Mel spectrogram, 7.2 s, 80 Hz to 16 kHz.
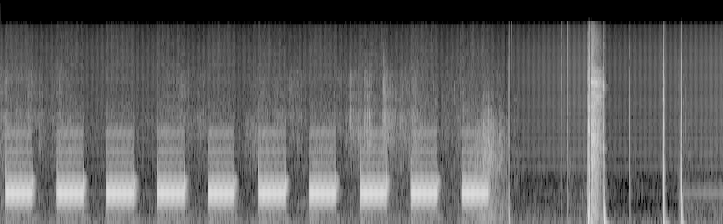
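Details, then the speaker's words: Number one step office with a crossbar 5-type tone plant: fast, even on-off tone bursts about two per second; the reorder signal. "And while we're on the subject of reorder tones and number one step, there's a certain type of tone plant which is most often found on crossbar 5. But when a number one step has one of these, its reorder can sound like this."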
